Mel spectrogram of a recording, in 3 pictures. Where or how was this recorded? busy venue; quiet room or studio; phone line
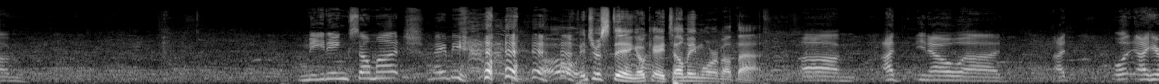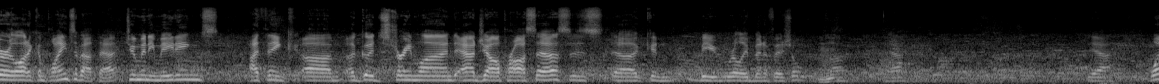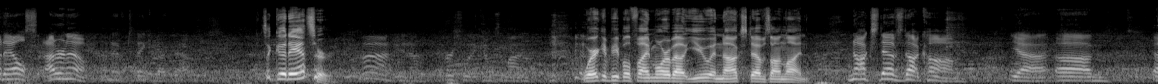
busy venue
